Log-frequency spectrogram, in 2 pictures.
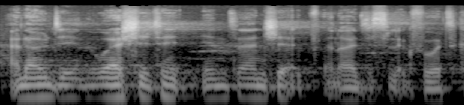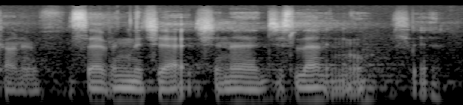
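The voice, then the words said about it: Voice strained by sore throat. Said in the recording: “I've got a sore throat, sorry.”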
